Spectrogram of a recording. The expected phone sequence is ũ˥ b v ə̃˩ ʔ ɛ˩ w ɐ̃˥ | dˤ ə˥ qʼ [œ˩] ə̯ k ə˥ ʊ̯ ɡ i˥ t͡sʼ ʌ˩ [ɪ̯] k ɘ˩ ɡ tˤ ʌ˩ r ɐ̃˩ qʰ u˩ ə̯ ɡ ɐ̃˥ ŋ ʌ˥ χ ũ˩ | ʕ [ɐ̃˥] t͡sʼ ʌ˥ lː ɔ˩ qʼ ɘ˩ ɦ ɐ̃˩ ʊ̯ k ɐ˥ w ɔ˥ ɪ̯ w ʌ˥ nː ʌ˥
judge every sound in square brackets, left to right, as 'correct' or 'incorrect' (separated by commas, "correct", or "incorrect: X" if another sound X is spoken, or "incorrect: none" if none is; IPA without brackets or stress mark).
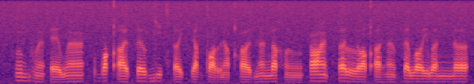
incorrect: ɛ˩, correct, correct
